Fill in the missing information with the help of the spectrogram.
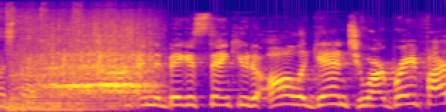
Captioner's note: applause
